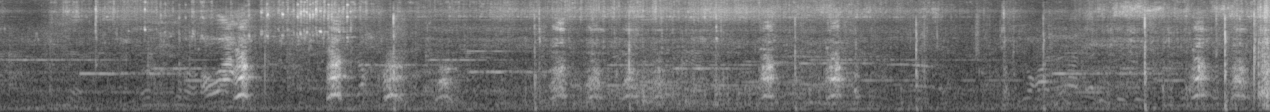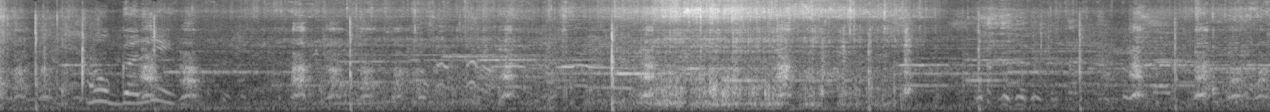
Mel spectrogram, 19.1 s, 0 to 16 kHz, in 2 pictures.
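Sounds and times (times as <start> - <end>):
dog barking: 1.8 - 3.5, 4.1 - 5.0, 5.7 - 6.4, 8.9 - 10.0, 10.6 - 13.4, 18.0 - 19.0.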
